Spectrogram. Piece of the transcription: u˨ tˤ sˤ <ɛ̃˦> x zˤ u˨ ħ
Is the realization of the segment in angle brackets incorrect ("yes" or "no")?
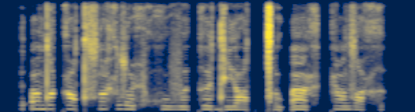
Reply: no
